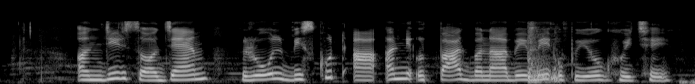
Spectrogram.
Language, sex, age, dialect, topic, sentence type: Maithili, female, 18-24, Eastern / Thethi, agriculture, statement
